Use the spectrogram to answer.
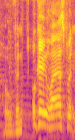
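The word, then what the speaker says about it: Jovan: or something that and I think Hoven spelled j o v an but again I think it's pronounced hovind okay last but not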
